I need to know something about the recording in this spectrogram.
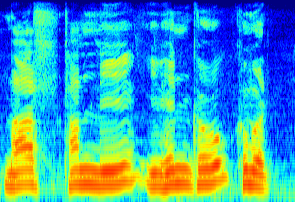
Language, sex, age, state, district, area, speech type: Bodo, male, 60+, Assam, Chirang, rural, read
